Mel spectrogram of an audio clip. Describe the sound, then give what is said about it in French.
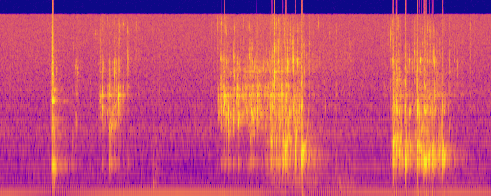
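Water is poured into a glass in a few short bursts of trickling and splashing, with a sharp click before the first pour. No voices are heard. “en met un peu dedans. Met de l'eau.”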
